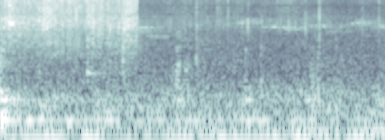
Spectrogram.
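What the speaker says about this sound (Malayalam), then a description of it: "എന്നിട്ട് അതും ചേർത്തിട്ട് നല്ല പോലെ തന്നെ മൂപ്പിച്ചെടുക്കുകയാണ്" Coriander powder frying with shallots and curry leaves in a pan for a roasted-coconut chickpea curry gives a loud, close sizzle for about a second, then settles into a softer steady hiss with faint stirring clicks.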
